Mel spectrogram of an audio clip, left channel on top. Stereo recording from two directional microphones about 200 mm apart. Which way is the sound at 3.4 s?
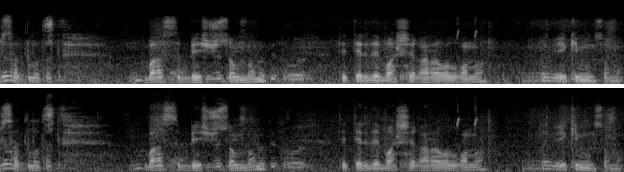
20° right (ahead or behind).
